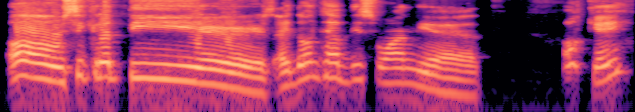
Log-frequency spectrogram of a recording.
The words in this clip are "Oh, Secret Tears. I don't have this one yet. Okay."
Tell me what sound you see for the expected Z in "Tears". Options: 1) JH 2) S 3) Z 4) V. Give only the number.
2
